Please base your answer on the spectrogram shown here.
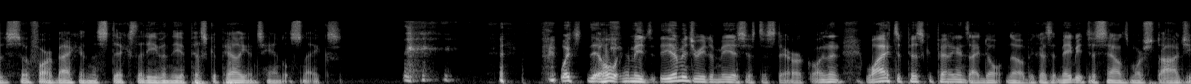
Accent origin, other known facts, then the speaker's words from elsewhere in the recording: Kentucky, United States; you know, and I, as I tell you, I am from Kentucky and my family's from Kentucky for hundreds of years.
